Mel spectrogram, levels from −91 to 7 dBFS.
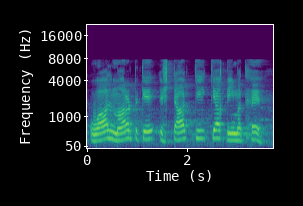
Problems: constant background noise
